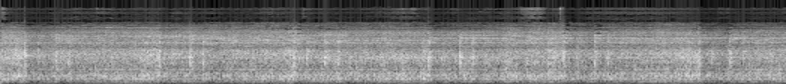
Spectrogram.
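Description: Freight train of tank cars rolling past: a steady rumble and hiss of steel wheels on the rails, with irregular clacks as the wheels cross rail joints.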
